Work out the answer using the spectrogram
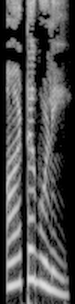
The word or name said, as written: ಆಟಗುಳಿ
